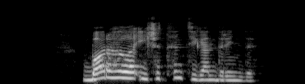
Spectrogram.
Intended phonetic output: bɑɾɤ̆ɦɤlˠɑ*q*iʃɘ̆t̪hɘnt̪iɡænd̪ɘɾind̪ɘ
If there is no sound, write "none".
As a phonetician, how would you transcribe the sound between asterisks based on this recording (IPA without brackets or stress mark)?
ʔ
